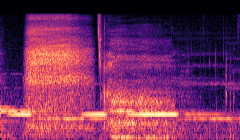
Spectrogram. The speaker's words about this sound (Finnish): Ota alkuun mm, oikein syvä hengitys sisään ja ulos, mikäli sinulla on käytettävissäsi keuhkot.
